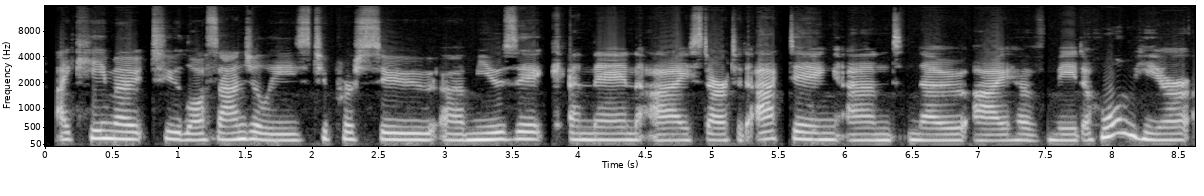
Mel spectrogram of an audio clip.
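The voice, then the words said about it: Scottish accent. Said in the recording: “You have a beautiful Scottish accent. ... A wee brogue.”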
